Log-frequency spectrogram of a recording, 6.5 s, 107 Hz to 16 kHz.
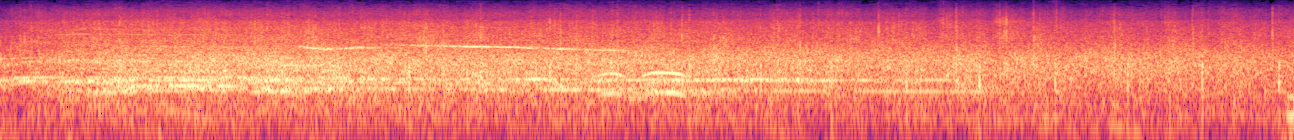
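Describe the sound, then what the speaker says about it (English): A graduation audience at TSIBA's 2023 ceremony applauds a speaker, with sustained, even clapping from a large crowd that fills the hall at steady volume, with a few faint cheers and voices mixed in. "Another big round of applause for Dr. Randall."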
